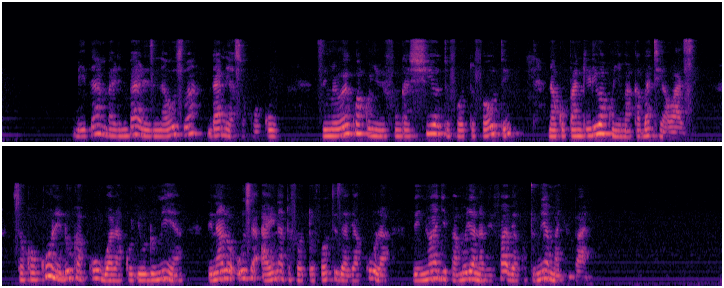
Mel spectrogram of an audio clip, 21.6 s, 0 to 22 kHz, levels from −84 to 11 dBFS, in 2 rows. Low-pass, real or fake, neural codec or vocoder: 7.2 kHz; real; none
